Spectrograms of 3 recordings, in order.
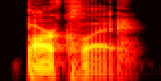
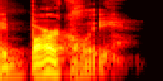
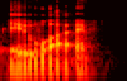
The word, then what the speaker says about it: Barclay: I was like, hey, can you give me the phonetic spellings of the names so that I, because, you know, like my last name's Barclay. And everybody wants to say Barkley, you know, or they want to spell it Barkley, but it's Barclay.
